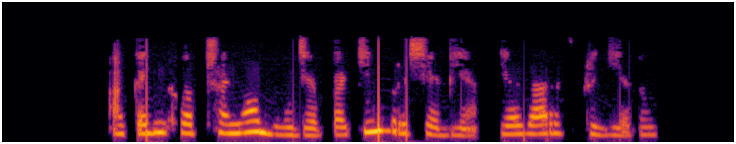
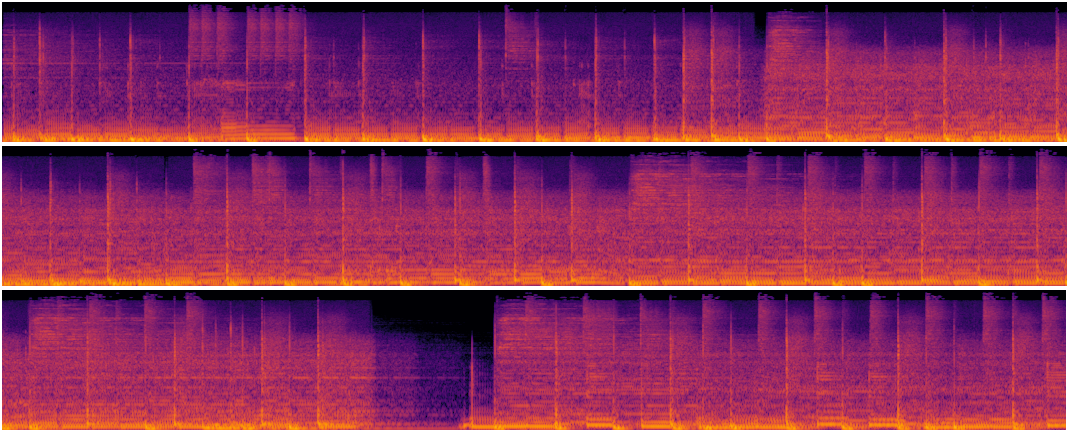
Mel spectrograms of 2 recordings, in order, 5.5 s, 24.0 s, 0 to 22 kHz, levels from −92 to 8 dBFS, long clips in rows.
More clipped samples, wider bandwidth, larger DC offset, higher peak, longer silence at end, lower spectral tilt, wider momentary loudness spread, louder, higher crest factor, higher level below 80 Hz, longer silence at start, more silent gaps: neither; second, 8 kHz vs 19 kHz; neither; about the same, 0 dBFS vs -2 dBFS; first, 0.6 s vs 0 s; about the same, -4.5 dB/octave vs -5.5 dB/octave; first, 15 LU vs 3 LU; first, -17 LUFS vs -20 LUFS; about the same, 16 dB vs 18 dB; second, -52 dBFS vs -24 dBFS; first, 0.85 s vs 0 s; first, 2.42-2.48 s, 3.60-3.73 s, 4.30-4.36 s vs none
